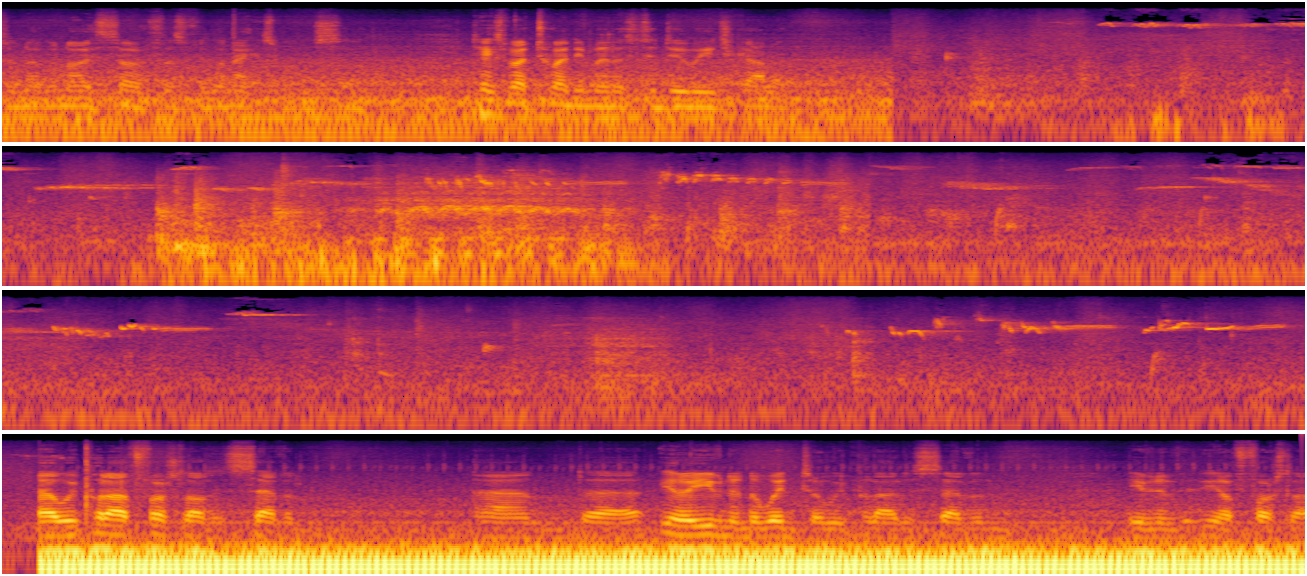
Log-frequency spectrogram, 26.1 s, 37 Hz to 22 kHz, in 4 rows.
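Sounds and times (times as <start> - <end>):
small birds chirping: 5.5 - 14.9, 17.2 - 19.8
horse whinnying: 8.2 - 9.8.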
